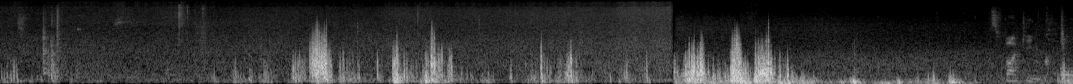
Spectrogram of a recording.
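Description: Cold wind buffets the microphone outdoors in irregular rushing gusts, some loud and close, with quieter stretches between them.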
